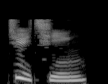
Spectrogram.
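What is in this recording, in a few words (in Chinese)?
"剧情", Mandarin Chinese; chinese-flashcards; hsk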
